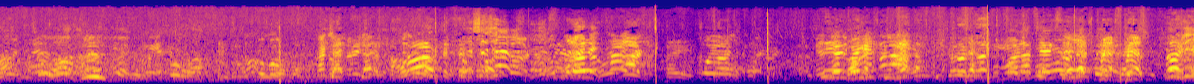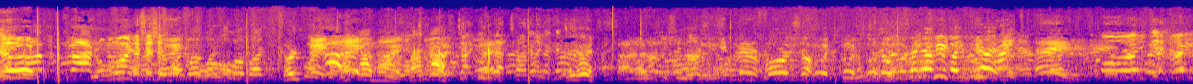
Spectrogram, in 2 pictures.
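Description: Several voices talking and calling out across the pitch during play, overlapping and too indistinct to make out the words.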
